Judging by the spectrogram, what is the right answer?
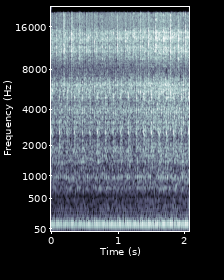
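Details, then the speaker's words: Ford Mk1 Escort panel van engine, not rebuilt, idling after a PCV valve replacement, before warming to operating temperature: steady, even beat with no chugging, where it once chugged like a steam train, a normal idle. "So I'm happy with that. Before it was chugging like a steam train. Now it's not."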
